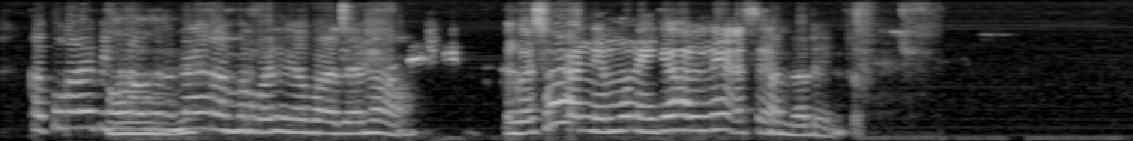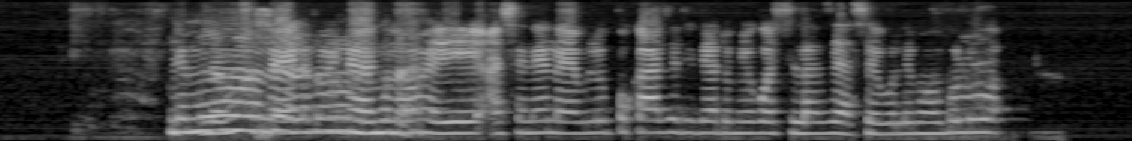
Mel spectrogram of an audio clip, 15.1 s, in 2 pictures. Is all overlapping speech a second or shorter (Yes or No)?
No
